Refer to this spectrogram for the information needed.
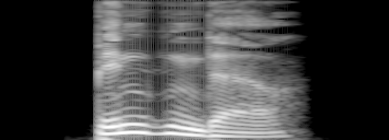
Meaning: inflection of bindend: 1. strong/mixed nominative masculine singular 2. strong genitive/dative feminine singular 3. strong genitive plural
- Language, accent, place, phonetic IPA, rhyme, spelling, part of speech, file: German, Germany, Berlin, [ˈbɪndn̩dɐ], -ɪndn̩dɐ, bindender, adjective, De-bindender.ogg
